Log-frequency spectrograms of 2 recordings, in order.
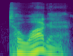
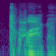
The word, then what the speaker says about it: Towaga: How would you pronounce this again, Mark? Towaga. Towaga.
